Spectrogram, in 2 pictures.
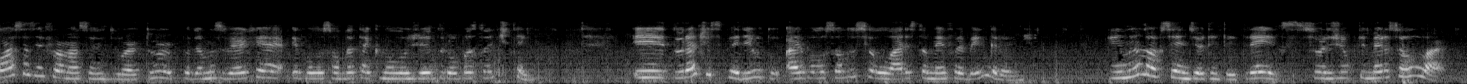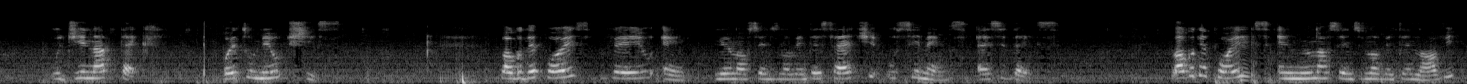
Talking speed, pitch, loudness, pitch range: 100 wpm, 280 Hz, -22 LUFS, 265-310 Hz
